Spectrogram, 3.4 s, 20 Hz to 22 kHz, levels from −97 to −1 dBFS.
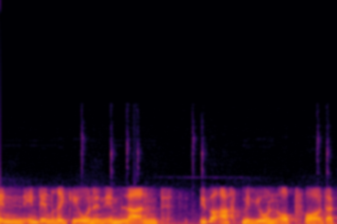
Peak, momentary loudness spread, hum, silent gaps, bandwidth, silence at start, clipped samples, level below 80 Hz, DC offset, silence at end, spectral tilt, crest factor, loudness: -8 dBFS; 7 LU; none; none; 7.4 kHz; 0 s; under 0.1%; -56 dBFS; under 0.1%; 0 s; -7.5 dB/octave; 14 dB; -22 LUFS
